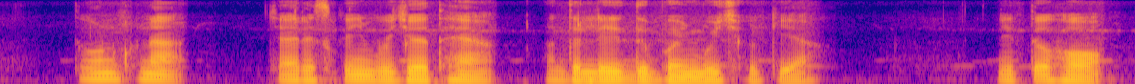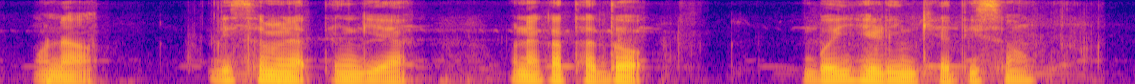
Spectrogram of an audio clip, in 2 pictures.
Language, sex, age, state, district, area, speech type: Santali, male, 18-30, West Bengal, Jhargram, rural, spontaneous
